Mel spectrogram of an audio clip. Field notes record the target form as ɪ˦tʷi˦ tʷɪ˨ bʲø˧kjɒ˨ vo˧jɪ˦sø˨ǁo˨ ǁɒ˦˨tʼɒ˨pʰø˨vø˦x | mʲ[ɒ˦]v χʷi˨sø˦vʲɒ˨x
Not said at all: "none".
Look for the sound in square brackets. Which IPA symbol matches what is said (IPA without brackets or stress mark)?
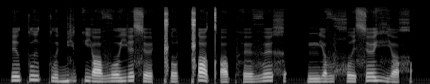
ɒ˨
